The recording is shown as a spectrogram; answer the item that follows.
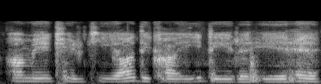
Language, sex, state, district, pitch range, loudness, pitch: Hindi, male, Assam, Kamrup Metropolitan, 125-145 Hz, -13 LUFS, 130 Hz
